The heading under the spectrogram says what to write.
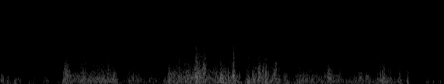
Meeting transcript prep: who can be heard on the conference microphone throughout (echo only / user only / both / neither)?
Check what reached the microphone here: neither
